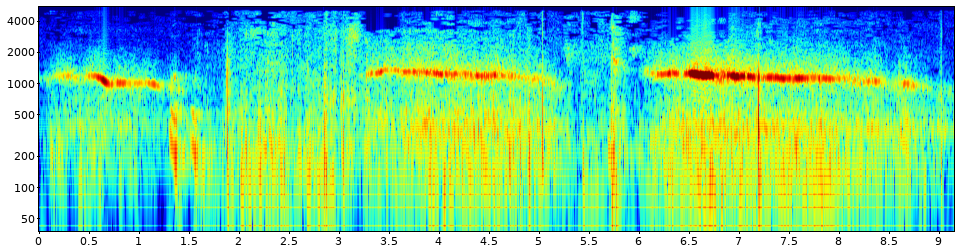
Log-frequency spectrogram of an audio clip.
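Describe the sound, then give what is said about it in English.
Wind whistles through a narrow ventilation slit in an open window without glass, of the kind arrows were put through, in long, wavering moans, rising and falling three times over a steady breathy rush of air, moderately loud. “But anyway, the wind would always whistle.”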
